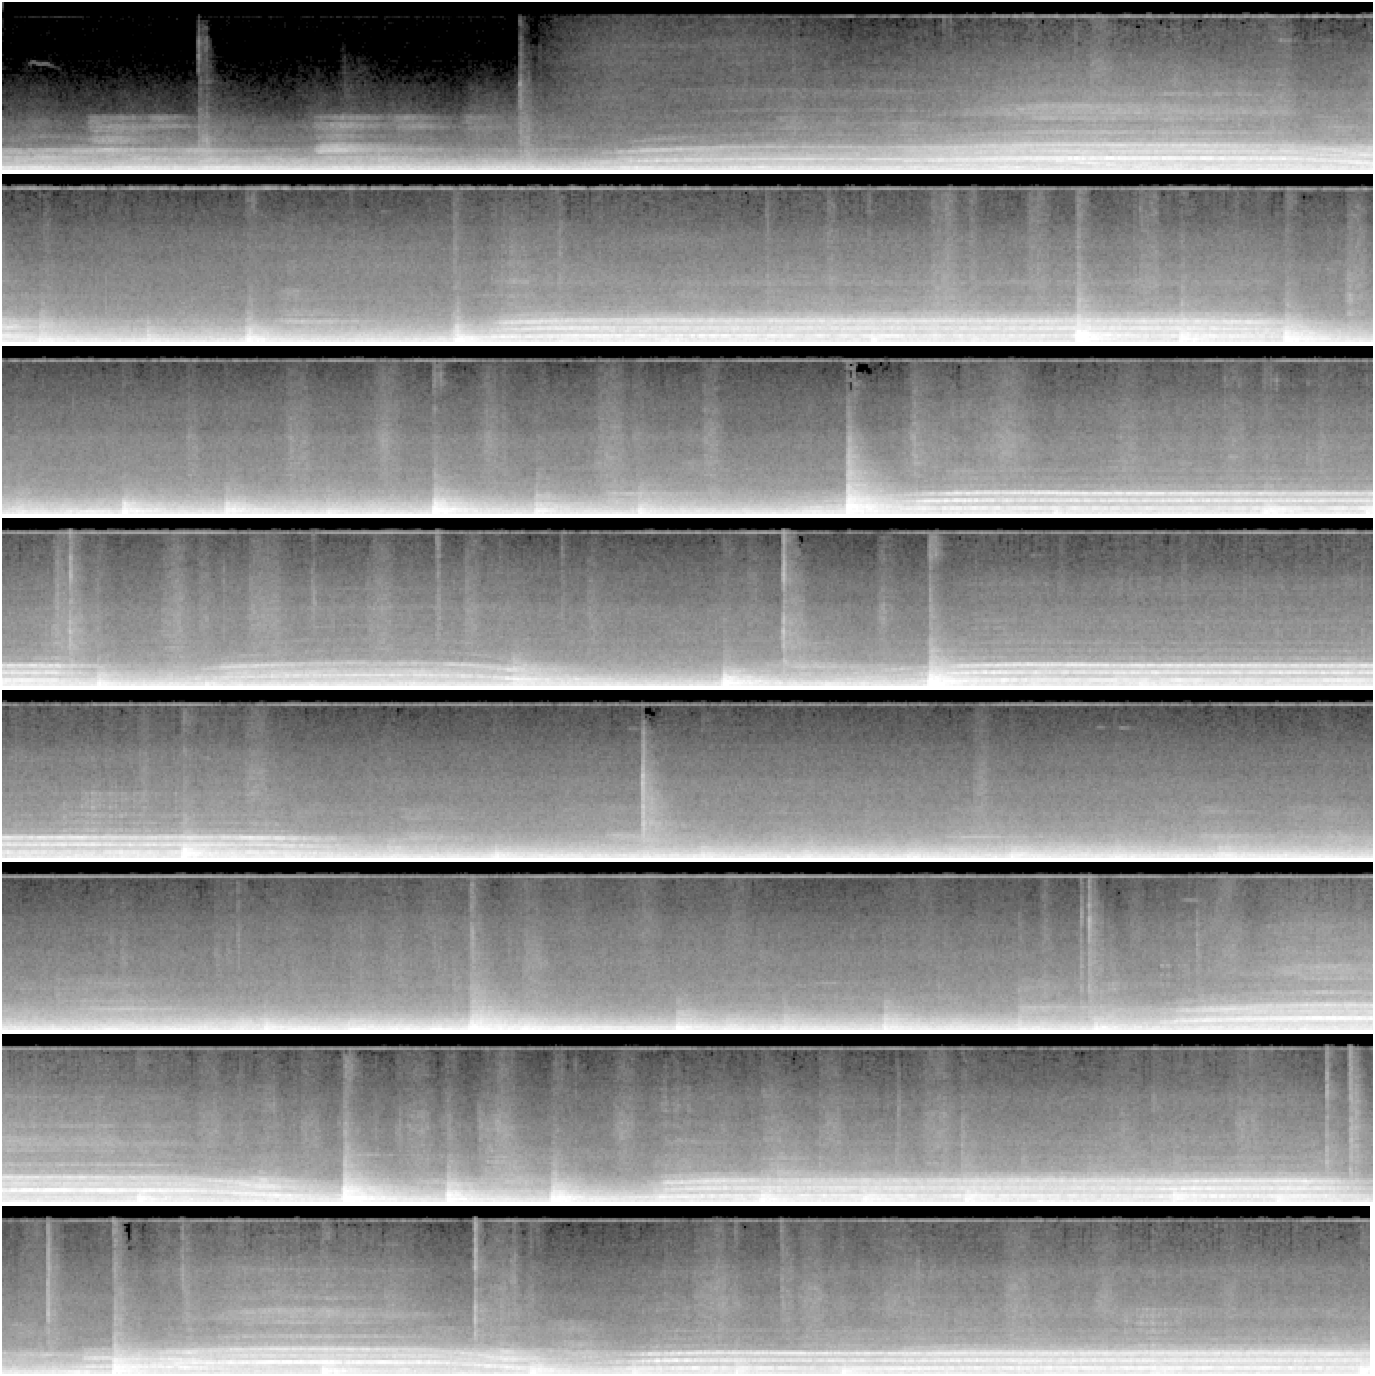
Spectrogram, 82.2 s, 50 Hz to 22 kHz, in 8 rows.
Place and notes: Western train station, Zachodnia, Poznan - sliding doors
underpass at the western train station in Poznan. the stairs to the station are separated by heavy, glass sliding doors which make lamenting sound when opening and closing. the knocking sound towards the end is an escalator. it's early in the morning, a few people passing by. train announcements diffused in the long corridor. (roland r-07)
